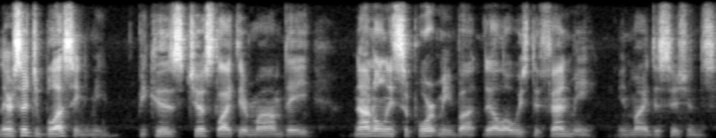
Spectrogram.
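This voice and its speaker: On a very clean recording with a silent background, a man with an American accent speaks at a moderate pace. He has a normal speaking voice and fairly even intonation. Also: medium pitch for a man, big swings in loudness. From Connecticut. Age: 30s. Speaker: student and reverend. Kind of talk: class speech. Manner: formal.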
